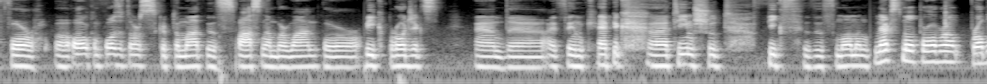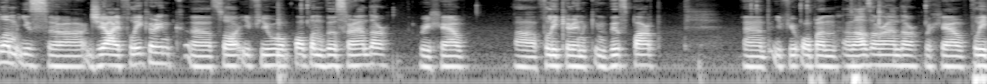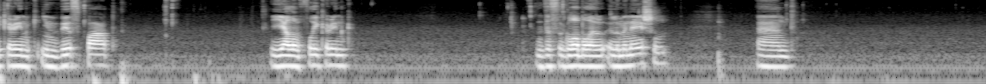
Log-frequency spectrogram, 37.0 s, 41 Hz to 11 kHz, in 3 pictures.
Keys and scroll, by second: 22.8 1, 23.0 space.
